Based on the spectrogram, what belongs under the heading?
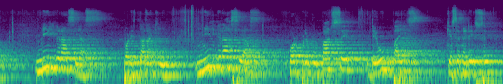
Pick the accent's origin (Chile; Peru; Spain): Chile; yo como chilena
